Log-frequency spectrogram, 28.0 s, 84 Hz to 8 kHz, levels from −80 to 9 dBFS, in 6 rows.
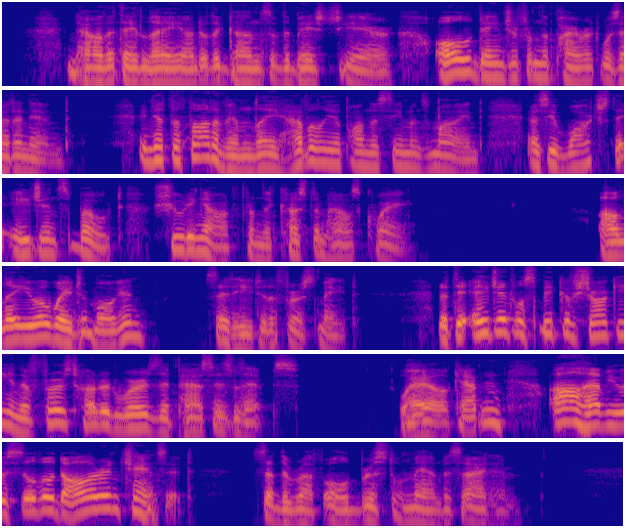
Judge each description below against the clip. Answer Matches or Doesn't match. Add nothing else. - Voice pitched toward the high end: Doesn't match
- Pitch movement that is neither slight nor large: Doesn't match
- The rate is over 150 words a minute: Matches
